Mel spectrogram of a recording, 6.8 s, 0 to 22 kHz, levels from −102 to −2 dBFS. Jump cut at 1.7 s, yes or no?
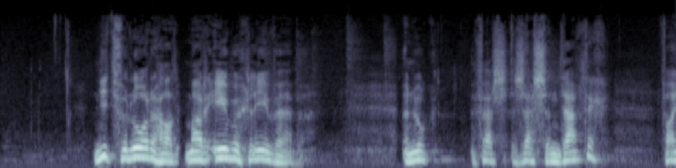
yes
